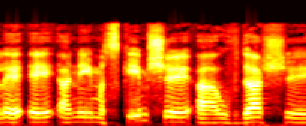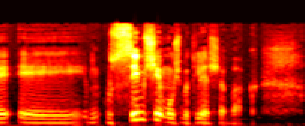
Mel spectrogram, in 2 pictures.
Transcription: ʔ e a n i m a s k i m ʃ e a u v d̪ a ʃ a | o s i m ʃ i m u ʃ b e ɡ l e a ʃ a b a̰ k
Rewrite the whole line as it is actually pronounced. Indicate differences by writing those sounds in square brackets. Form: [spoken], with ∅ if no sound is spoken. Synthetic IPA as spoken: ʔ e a n i m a s k i m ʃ e a u v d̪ a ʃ [e] | o s i m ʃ i m u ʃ b e [k] l [i] a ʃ a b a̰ k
